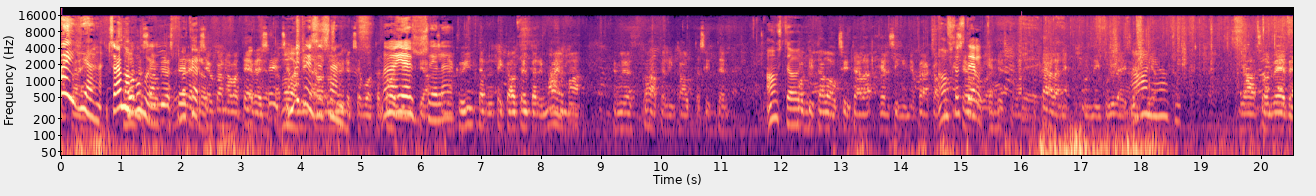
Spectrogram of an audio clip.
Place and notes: City Mission praising the Lord at the Metro Station.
